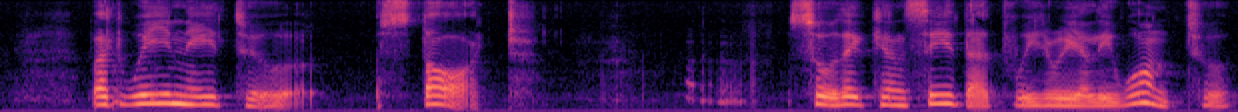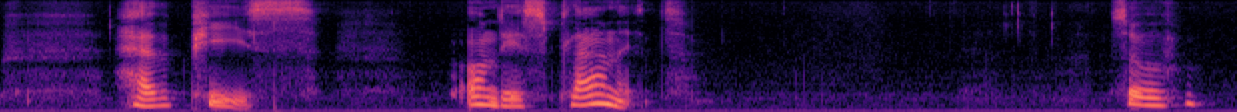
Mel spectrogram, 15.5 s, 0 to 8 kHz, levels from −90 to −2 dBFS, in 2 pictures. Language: English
